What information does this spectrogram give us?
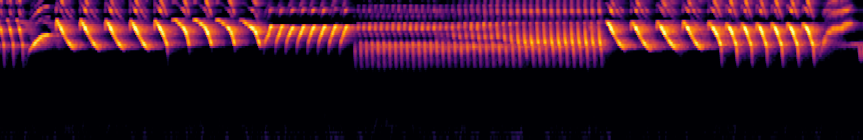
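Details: Canary in full song to set other canaries singing, with quick cascades of sweeping notes, a long loud buzzy trill, then more fast downslurred whistles, about four notes a second.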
